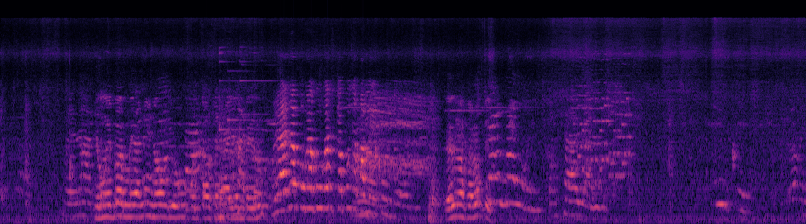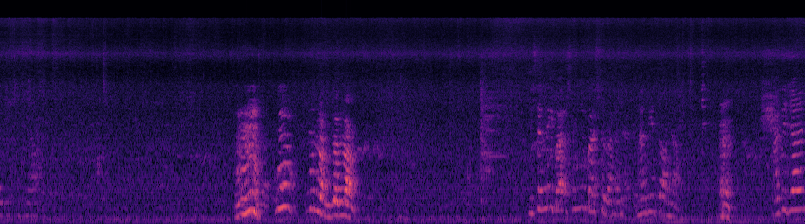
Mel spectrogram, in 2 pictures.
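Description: Several young adults talk and laugh together nearby.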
